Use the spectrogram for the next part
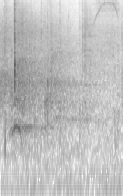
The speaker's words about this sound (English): Come on, let's clap or not clap. Let's make up our mind. Are we going to? Okay, let's clap. Good. All right. When in doubt, clap.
